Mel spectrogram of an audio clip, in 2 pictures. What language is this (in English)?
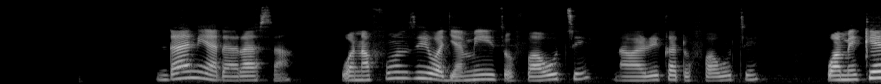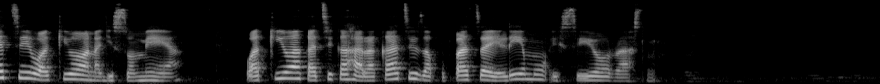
Swahili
